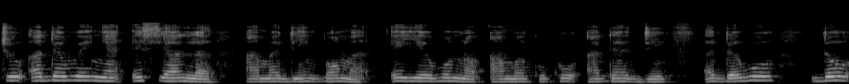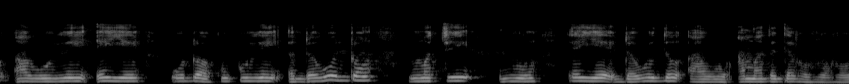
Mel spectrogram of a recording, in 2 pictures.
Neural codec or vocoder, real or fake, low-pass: codec, 16 kHz, 4.8 kbps, FACodec; fake; 7.2 kHz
